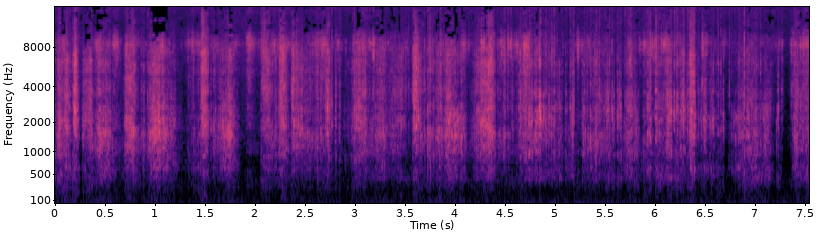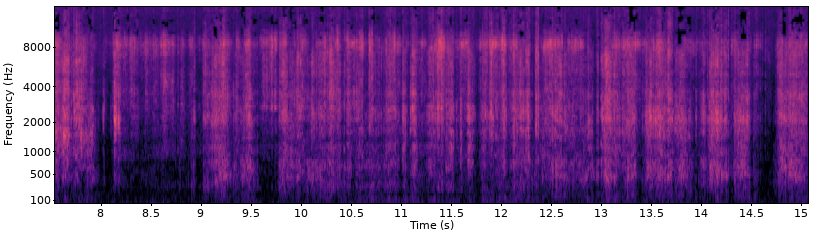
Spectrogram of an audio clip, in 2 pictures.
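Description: An empty carbon fiber pattern phone case is held in both hands while fingernails scratch along its edge and across its inside surface. The result is a steady run of dense, bright scratching and crinkly scraping with little low end, broken by brief pauses.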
